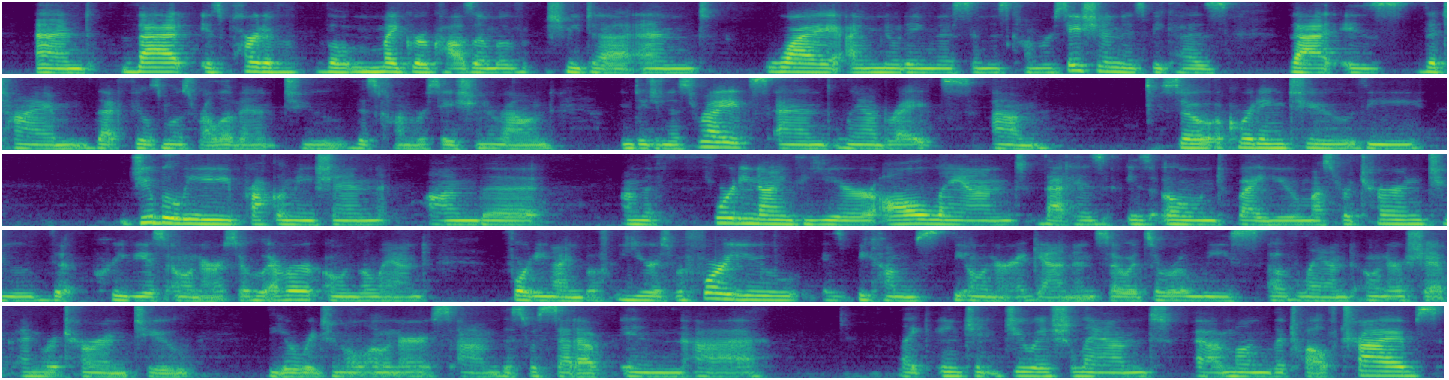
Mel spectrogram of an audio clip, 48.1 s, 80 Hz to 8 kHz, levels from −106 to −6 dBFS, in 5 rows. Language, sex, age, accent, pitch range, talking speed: English, female, 20-39, American, 150-170 Hz, 135 wpm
